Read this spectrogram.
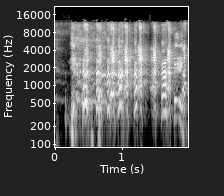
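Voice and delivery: bursting high laugh; delighted real laugh. Real, not acted. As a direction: laugh out at the joke. Laughs at the joke.

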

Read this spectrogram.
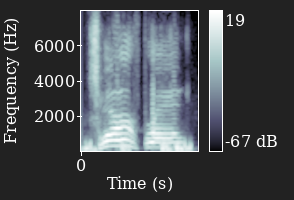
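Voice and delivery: high, loud wrestling call-out; shouted catchphrase. Retold or imitated. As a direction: yell it like a wrestler.

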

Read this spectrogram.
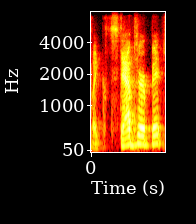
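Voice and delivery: ordinary delivery

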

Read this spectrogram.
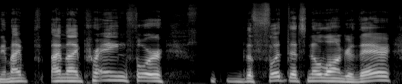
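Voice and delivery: ordinary talk

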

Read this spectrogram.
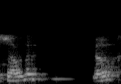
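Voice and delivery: caller far from the phone; speaking away from the receiver; phone held away. Real, not acted. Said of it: "you gotta talk into the phone".

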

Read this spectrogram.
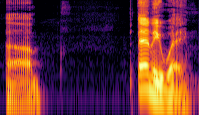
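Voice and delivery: ordinary talk

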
